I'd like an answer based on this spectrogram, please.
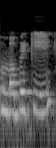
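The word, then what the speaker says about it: Mbeki: Then थैबो बेकी, am silent रहेगा, sorry.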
